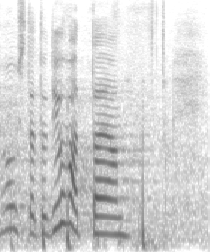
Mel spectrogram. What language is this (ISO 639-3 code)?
est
